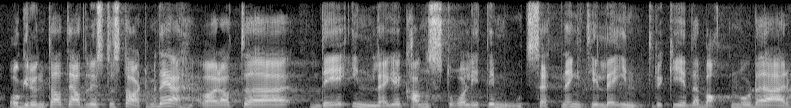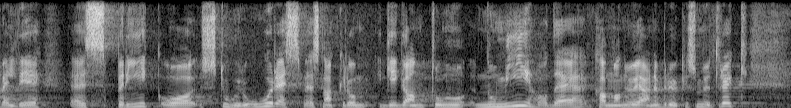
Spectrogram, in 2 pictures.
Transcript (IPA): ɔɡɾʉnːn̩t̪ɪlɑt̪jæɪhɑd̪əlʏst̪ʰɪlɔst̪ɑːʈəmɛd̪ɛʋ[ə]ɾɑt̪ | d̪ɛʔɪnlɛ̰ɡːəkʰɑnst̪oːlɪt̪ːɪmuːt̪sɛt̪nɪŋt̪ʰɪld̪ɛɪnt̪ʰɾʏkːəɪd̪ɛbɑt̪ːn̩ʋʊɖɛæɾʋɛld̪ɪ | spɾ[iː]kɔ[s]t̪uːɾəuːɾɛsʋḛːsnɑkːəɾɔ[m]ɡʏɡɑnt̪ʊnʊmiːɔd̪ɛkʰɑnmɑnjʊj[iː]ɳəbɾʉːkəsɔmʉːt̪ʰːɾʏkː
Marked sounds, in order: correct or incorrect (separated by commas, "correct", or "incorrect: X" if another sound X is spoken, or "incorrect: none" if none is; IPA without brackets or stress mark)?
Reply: incorrect: ɑ, correct, correct, correct, incorrect: æː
